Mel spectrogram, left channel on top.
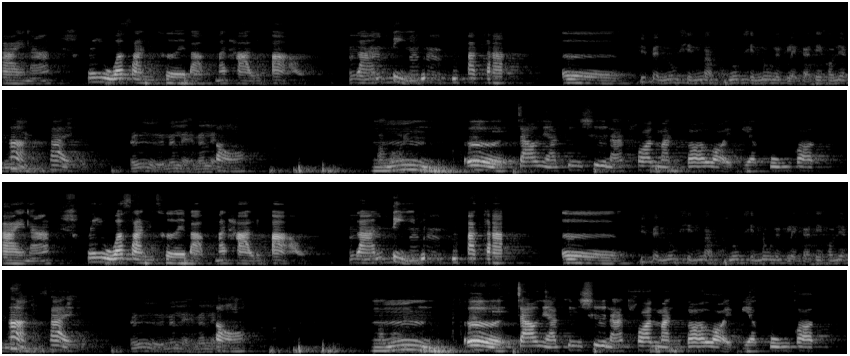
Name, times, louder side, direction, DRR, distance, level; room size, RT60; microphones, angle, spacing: voice 1, 0.0-3.0 3.5-4.2 4.7-5.0 5.6-6.3 8.5-9.2 10.6-10.9 11.4-11.8 12.2-16.6, right 5 dB, 60° right, 9 dB, 0.8 m, -29 dB
voice 2, 3.5-4.4 6.4-8.8 9.0-9.3 9.7-10.7 12.2-12.7, equal, 25° left, 3 dB, 2.5 m, -43 dB
23.0 x 16.0 x 9.5 m, 0.90 s
head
